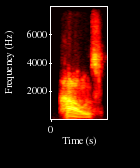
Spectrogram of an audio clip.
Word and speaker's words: Howes: I never know how to pronounce his surname. House.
